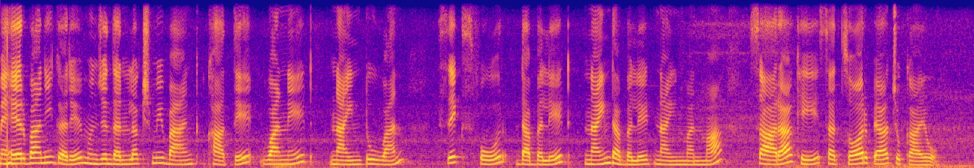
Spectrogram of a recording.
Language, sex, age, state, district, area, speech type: Sindhi, female, 18-30, Maharashtra, Thane, urban, read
